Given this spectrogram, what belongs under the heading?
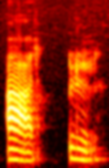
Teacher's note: the tongue is moving back when you say the letter sound r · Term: retroflex sound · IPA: /r/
